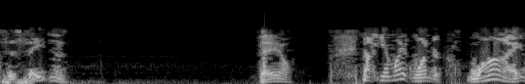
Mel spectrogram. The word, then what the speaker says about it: Baal: ba baale is the Bal would be the proper Hebrew pronunciation ball Bale is the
